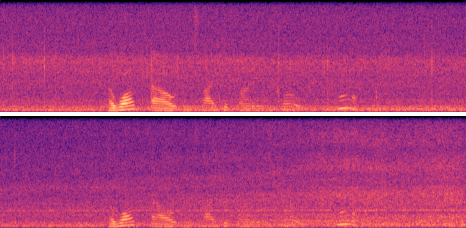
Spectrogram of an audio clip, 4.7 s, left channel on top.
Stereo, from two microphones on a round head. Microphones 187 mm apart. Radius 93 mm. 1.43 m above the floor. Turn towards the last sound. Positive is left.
turn(degrees=-5)  # may be behind; listen again after turning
